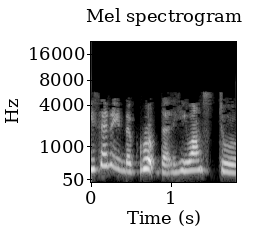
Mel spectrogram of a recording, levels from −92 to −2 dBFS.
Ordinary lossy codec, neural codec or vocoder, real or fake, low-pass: MP3, 24 kbps; codec, 16 kHz in and 24 kHz out, 0.4 kbps, LongCat-Audio-Codec, fine tuned four codebook decoder; fake; 7.2 kHz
